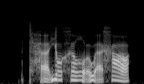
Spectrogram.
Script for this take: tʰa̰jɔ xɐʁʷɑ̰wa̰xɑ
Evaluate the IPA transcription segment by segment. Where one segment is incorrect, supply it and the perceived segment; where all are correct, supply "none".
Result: none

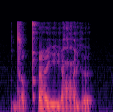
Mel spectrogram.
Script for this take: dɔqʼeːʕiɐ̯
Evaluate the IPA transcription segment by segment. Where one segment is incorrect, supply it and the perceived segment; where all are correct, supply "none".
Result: none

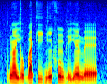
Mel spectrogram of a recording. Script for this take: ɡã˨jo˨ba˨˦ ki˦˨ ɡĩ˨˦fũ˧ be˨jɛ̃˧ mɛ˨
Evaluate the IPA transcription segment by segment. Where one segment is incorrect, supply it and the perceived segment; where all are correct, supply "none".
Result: none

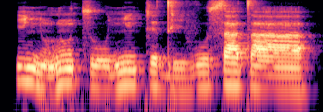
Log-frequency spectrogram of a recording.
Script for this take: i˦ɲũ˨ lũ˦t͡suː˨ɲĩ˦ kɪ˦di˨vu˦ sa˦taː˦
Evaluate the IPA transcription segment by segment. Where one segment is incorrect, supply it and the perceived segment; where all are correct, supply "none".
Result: none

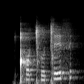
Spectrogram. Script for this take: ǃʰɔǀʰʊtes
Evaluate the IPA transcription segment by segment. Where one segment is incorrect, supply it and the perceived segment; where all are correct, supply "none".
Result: t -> ǀ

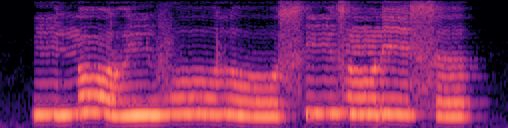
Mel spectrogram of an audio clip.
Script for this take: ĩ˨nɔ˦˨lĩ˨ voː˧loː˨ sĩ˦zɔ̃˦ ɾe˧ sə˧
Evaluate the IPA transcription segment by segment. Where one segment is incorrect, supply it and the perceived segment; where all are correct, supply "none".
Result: none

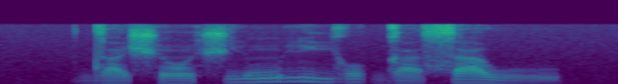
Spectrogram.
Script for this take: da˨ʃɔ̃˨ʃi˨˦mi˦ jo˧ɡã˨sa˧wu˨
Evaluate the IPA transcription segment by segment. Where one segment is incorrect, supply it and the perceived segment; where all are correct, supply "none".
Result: ã˨ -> a˨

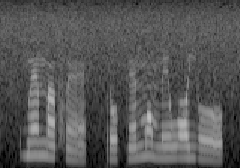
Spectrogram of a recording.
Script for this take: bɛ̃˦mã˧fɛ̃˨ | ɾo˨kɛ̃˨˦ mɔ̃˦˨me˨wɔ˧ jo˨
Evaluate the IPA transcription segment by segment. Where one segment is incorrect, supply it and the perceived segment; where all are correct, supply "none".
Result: e˨ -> e˧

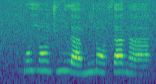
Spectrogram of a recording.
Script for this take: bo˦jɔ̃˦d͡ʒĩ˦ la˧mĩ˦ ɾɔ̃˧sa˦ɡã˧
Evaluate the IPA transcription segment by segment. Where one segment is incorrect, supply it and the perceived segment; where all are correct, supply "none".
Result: none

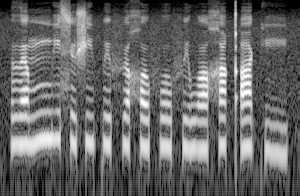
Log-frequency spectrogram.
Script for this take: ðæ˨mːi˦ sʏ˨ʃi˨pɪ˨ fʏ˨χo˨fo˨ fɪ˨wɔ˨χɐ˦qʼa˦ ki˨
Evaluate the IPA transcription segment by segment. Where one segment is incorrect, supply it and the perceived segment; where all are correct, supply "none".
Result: æ˨ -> ɐ˨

